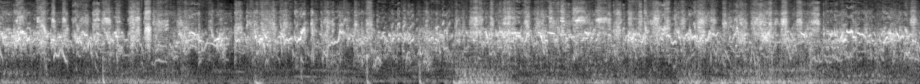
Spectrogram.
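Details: An aviary colony of yellow male budgerigars, Australian parakeets, producing nonstop high twittering and scratchy warbled chirps from many birds at once, a slightly softer, even chorus with faint low knocks underneath.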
